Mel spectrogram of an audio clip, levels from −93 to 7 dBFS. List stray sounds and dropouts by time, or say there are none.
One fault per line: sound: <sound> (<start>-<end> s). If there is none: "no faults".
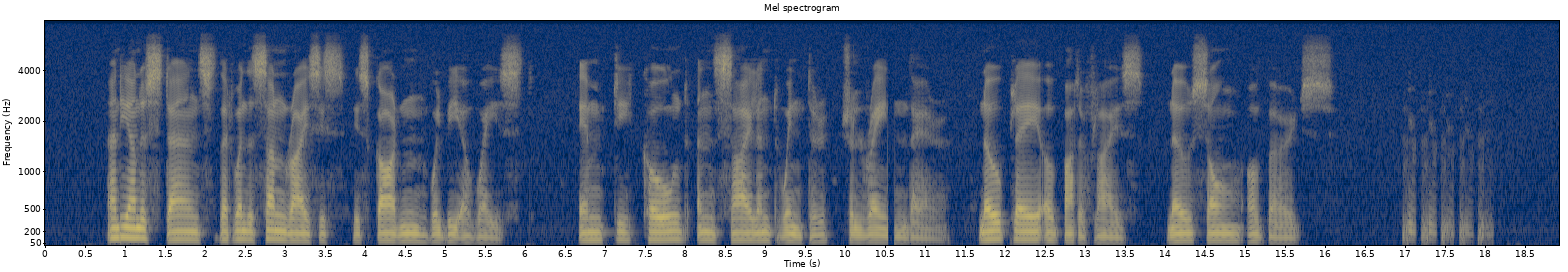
sound: dropout (10.5-10.6 s)
sound: laugh (17.0-18.1 s)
